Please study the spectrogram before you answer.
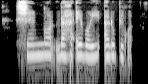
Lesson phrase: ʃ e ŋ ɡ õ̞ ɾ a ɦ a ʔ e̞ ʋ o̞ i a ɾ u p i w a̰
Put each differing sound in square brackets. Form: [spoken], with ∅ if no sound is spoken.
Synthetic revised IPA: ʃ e ŋ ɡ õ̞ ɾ a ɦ a ʔ e̞ ʋ o̞ i a ɾ u p i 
